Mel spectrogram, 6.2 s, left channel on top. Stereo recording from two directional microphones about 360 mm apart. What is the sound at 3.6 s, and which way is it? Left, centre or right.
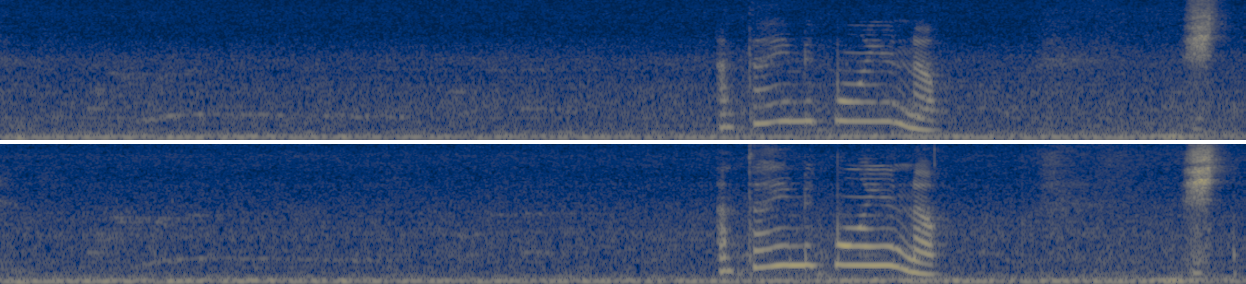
A woman's voice, centre.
